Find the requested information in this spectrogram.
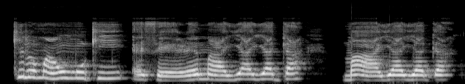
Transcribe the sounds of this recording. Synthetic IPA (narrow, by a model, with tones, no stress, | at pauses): ki˦lo˦mã˦˨ʊ̃˦mũ˦ki˦ɛ˨sɛ˨ɾɛ˨˦mã˦˧ja˦ja˦ɡa˦ | mãː˦˨a˧ja˦ja˦ɡa˦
